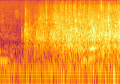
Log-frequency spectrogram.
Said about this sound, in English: And now another quick round of applause for Brent.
